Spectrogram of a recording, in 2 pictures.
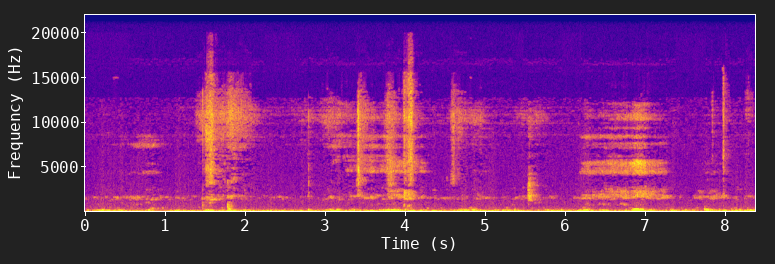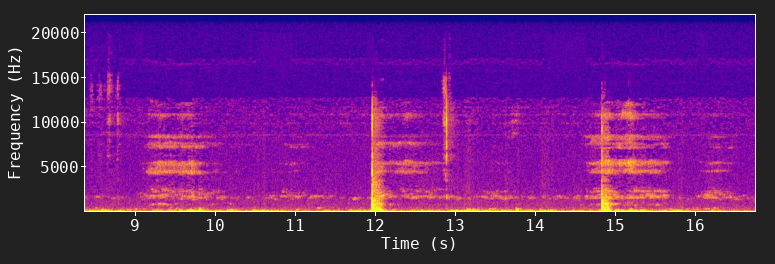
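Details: Low, rattling snoring from an adult woman asleep, with occasional snorts and brief sharp noises; snoring.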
